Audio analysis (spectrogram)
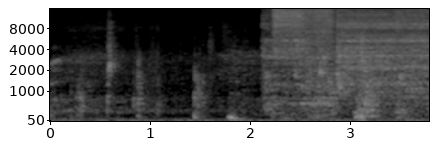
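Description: Tap water runs into the small cap of a TDS meter, starting as faint drips and splashes, then becoming a steady, close, hissing pour in the second half.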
